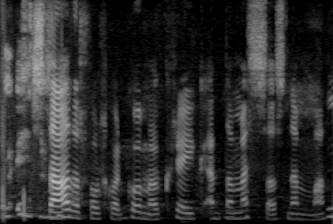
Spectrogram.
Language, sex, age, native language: Icelandic, female, 11, Icelandic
